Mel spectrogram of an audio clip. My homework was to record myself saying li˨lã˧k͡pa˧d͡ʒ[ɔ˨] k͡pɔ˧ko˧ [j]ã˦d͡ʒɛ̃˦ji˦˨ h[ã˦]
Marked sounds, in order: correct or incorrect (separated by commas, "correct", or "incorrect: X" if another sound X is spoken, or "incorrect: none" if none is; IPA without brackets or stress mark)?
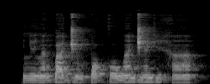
incorrect: ɔ̃˨, incorrect: w, incorrect: ã˧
